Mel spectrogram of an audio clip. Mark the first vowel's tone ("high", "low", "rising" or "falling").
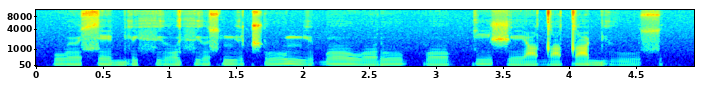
low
